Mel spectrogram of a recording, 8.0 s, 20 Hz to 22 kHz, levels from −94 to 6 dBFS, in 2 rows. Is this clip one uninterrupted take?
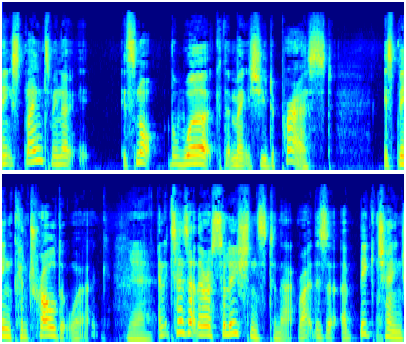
yes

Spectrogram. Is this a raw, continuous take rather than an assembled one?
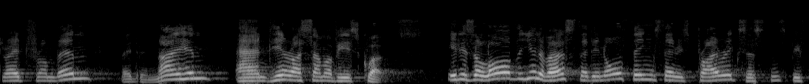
no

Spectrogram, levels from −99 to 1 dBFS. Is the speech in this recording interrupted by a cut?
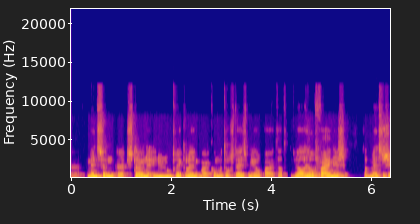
yes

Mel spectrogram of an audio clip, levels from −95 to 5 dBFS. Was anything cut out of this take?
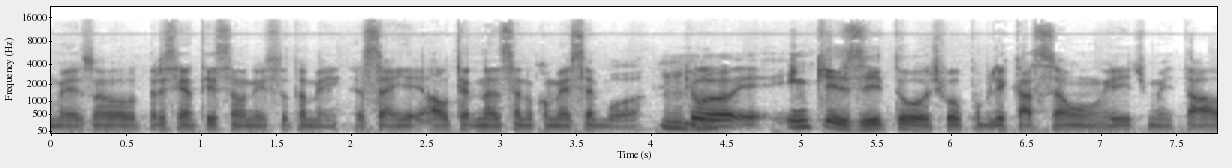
no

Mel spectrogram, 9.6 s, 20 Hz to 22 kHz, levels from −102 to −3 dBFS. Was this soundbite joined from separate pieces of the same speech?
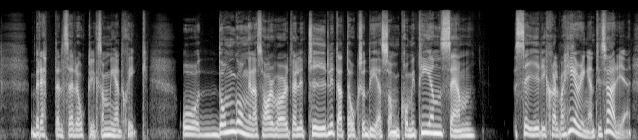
no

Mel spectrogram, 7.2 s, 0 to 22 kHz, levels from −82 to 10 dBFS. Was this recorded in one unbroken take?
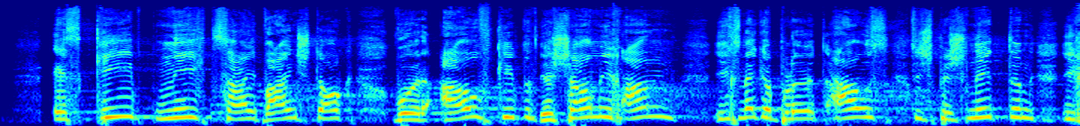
no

